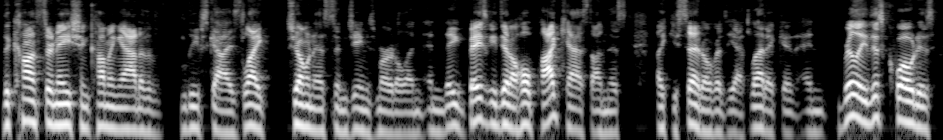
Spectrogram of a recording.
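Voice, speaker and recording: A man co-hosting a podcast, explaining things in casual sports talk with animated, wry asides. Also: mid-range voice, quick pace, few pauses. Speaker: podcast co-host.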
